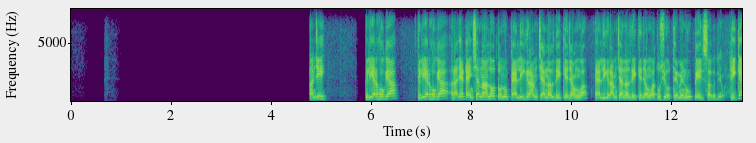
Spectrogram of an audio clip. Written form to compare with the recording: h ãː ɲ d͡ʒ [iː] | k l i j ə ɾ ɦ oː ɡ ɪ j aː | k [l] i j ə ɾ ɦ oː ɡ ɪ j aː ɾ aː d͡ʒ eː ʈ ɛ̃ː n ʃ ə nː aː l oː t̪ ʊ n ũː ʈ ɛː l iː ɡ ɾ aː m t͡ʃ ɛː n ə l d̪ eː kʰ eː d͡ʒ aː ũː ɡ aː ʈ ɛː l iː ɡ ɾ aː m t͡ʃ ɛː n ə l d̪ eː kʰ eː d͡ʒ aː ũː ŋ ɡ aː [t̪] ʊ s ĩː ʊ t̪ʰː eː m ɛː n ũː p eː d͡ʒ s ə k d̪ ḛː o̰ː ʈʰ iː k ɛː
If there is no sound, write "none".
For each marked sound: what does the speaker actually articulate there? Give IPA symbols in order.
iː, l, t̪

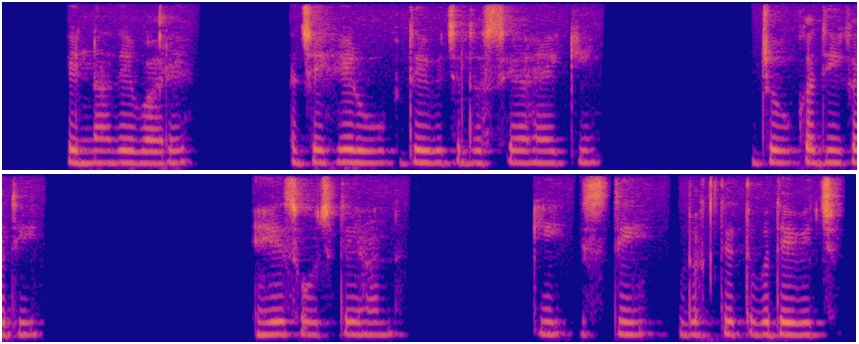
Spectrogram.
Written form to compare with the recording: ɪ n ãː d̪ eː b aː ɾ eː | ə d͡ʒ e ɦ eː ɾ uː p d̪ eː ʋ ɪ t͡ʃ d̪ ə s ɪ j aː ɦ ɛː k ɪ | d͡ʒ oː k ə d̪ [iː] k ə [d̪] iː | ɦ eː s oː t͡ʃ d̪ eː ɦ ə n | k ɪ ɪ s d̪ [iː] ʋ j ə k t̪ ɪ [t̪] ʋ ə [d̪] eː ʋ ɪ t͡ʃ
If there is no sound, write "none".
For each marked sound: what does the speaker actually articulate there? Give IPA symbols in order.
iː, d̪, iː, t̪, d̪

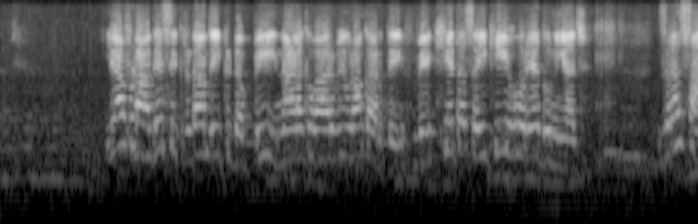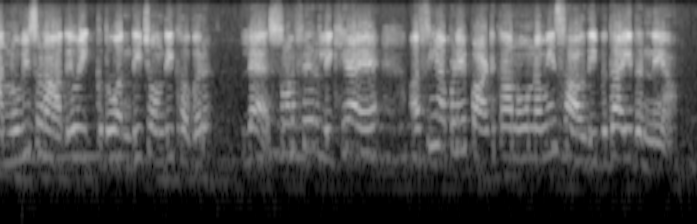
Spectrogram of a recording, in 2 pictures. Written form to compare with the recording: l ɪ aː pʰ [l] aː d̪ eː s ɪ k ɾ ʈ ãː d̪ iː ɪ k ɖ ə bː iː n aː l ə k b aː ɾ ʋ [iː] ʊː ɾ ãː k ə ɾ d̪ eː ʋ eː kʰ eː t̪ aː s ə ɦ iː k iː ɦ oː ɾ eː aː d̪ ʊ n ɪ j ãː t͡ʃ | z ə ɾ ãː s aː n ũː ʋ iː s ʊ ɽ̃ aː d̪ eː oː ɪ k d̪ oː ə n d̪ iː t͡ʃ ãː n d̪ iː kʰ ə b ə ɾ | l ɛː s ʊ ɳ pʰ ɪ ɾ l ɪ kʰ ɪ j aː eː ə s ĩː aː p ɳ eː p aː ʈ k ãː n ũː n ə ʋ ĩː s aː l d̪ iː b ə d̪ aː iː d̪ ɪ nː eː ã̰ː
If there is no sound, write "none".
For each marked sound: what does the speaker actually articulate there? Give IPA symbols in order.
ɽ, iː

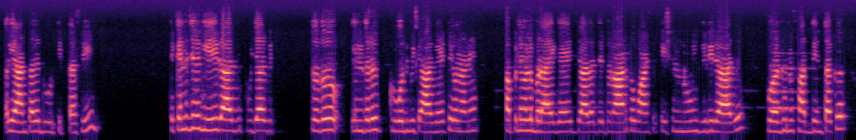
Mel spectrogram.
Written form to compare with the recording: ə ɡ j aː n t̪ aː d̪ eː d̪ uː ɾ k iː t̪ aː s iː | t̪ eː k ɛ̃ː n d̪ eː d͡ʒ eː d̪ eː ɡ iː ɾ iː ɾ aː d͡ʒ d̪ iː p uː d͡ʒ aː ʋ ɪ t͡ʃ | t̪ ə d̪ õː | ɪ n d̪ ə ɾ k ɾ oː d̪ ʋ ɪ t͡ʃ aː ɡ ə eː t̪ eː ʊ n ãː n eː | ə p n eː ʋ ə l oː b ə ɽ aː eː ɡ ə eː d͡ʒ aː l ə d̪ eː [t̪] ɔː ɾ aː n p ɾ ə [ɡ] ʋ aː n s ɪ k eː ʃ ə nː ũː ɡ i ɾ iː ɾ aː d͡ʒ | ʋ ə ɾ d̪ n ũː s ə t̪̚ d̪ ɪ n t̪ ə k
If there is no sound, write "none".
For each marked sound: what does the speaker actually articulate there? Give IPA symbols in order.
d̪, ɡ

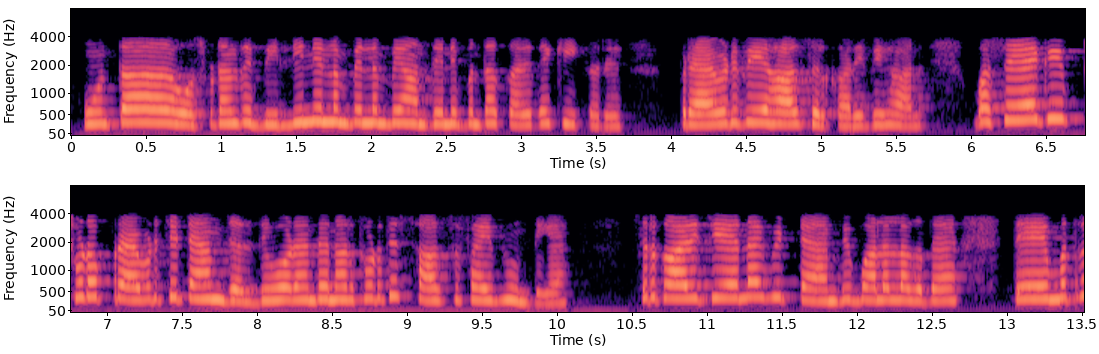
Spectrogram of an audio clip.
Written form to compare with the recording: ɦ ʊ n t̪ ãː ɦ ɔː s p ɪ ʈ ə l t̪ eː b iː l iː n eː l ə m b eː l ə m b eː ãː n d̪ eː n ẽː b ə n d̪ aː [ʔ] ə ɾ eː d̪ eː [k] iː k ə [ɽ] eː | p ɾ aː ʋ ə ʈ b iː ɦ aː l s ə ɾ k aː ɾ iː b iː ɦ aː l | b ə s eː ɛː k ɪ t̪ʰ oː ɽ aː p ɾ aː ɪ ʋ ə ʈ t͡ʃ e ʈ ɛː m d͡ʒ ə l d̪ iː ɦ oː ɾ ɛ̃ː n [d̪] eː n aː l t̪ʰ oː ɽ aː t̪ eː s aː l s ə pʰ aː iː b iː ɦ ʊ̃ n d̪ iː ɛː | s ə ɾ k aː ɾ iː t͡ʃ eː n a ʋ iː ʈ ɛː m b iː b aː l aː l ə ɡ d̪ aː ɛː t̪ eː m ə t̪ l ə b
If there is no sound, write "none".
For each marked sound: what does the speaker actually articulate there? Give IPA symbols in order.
k, k, ɾ, d̪

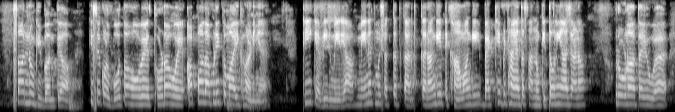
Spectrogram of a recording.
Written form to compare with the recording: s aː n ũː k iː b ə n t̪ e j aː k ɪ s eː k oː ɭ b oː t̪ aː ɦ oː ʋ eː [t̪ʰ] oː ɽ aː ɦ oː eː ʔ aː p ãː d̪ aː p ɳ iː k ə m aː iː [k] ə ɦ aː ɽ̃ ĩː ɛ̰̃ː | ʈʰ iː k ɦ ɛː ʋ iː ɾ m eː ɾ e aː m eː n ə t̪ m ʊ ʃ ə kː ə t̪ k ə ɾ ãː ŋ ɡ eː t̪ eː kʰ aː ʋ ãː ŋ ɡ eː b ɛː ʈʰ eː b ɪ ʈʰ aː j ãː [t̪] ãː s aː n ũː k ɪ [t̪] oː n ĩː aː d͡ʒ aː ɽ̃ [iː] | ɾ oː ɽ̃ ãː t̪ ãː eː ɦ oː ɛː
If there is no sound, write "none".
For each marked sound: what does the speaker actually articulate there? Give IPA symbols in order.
t̪ʰ, k, t̪, t̪, aː

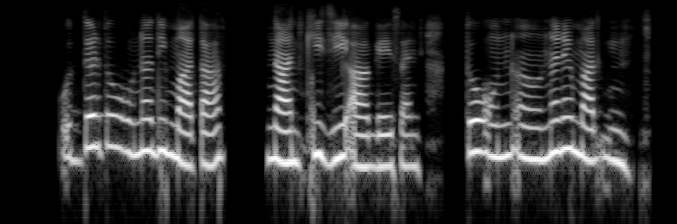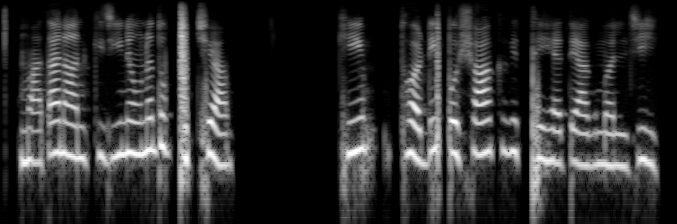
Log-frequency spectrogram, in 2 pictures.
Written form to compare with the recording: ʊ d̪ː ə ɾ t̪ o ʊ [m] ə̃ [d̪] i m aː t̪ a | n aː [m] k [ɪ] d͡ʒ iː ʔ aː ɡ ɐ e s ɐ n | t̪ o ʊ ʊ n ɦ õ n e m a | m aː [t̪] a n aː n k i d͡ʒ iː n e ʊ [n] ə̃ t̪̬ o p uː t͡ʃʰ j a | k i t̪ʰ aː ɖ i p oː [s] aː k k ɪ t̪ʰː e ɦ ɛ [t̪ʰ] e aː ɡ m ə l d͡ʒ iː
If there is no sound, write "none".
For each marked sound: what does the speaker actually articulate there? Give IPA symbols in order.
n, d̪, n, i, t̪, n, ʃ, t̪

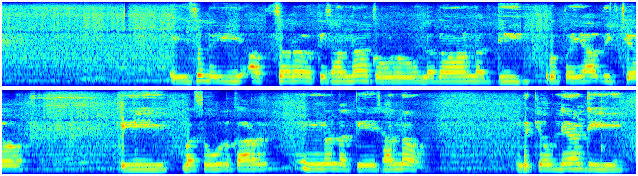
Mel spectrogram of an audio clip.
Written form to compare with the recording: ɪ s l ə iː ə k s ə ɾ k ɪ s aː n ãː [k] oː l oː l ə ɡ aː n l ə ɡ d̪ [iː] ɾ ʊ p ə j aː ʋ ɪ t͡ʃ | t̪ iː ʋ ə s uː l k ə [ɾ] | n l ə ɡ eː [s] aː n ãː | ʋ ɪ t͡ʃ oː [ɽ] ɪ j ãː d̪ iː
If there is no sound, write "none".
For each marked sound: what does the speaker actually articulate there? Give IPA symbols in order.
k, iː, ɾ, s, l

